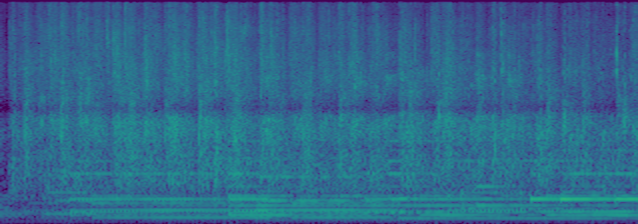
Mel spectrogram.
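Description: A church audience applauds the Lord steadily, a dense wash of many hands clapping at a constant loudness, with sustained musical tones, like an organ or keyboard, holding underneath throughout.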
